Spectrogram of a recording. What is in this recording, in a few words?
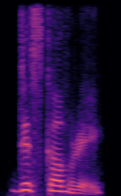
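"discovery", Indian English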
